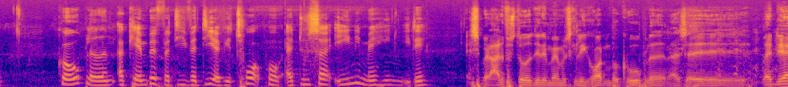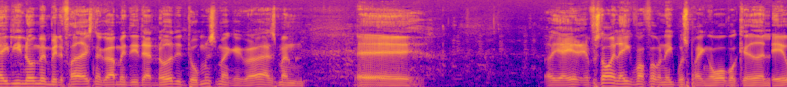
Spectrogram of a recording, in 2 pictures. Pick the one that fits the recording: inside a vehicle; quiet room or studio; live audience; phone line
live audience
